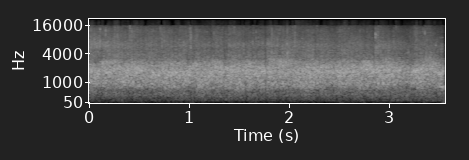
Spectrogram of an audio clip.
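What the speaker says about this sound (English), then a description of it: "We shall give him a big clap." An audience claps for a priest who has returned after finishing his doctorate, a steady, even wash of applause that is loud and continuous from start to finish.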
